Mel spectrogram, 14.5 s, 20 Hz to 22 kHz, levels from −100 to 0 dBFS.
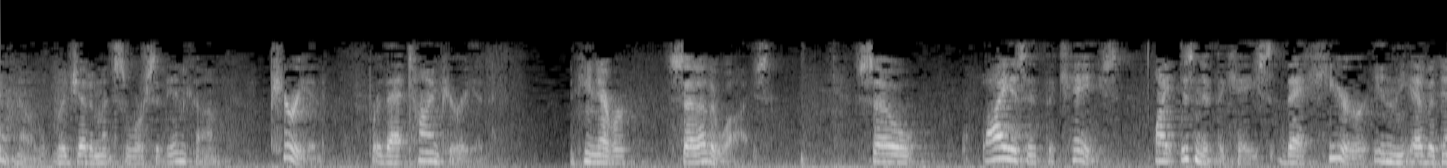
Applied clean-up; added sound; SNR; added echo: none; none; none; none.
